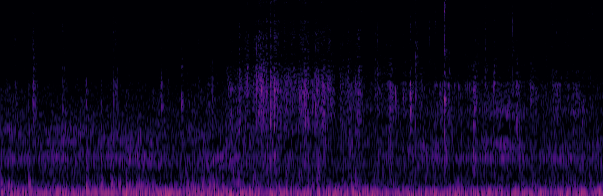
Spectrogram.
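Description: Faint rustling and scattered small clicks of a greater kudu browsing, pulling at leaves and twigs, with a brief burst of leaf rustle about two and a half seconds in, over a low steady rumble.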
